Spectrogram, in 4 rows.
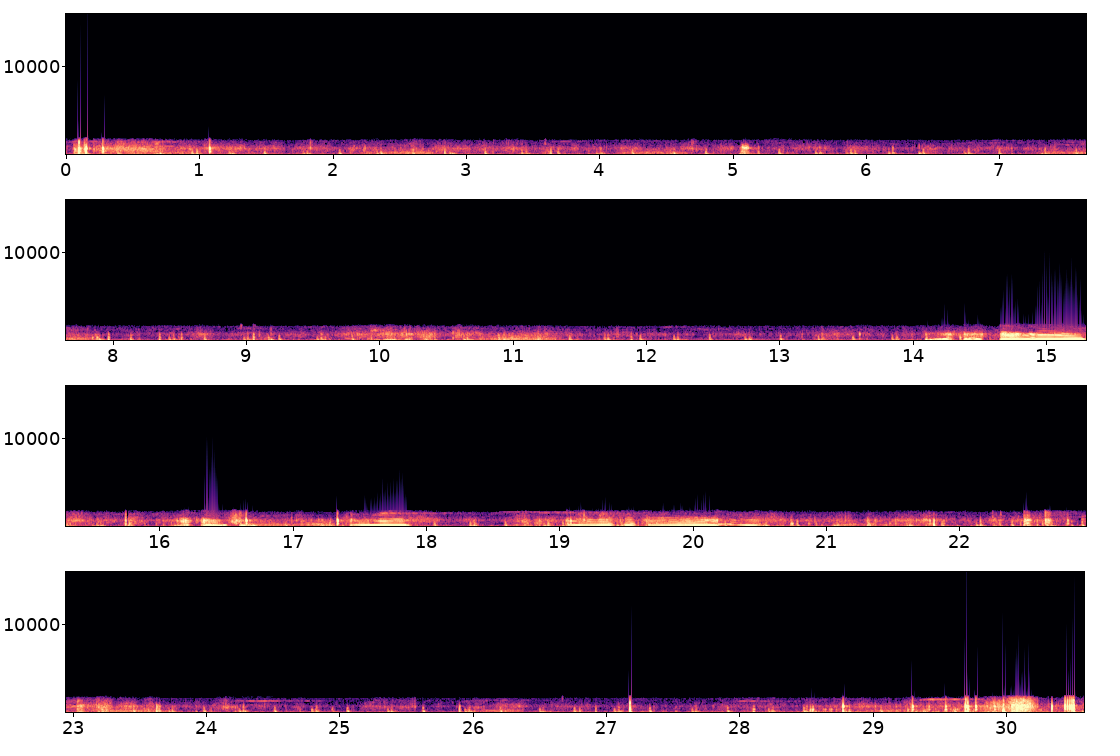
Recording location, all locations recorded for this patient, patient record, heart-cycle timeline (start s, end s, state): mitral valve (MV)
aortic valve (AV)+mitral valve (MV)
#Age: Child
#Sex: Female
#Height: 105.0 cm
#Weight: 22.4 kg
#Pregnancy status: False
#Murmur: Absent
#Murmur locations: nan
#Most audible location: nan
#Systolic murmur timing: nan
#Systolic murmur shape: nan
#Systolic murmur grading: nan
#Systolic murmur pitch: nan
#Systolic murmur quality: nan
#Diastolic murmur timing: nan
#Diastolic murmur shape: nan
#Diastolic murmur grading: nan
#Diastolic murmur pitch: nan
#Diastolic murmur quality: nan
#Outcome: Abnormal
#Campaign: 2014 screening campaign
0.00	1.48	unannotated
1.48	1.56	S2
1.56	1.78	diastole
1.78	1.88	S1
1.88	2.04	systole
2.04	2.12	S2
2.12	2.32	diastole
2.32	2.44	S1
2.44	2.58	systole
2.58	2.68	S2
2.68	2.86	diastole
2.86	2.98	S1
2.98	3.12	systole
3.12	3.22	S2
3.22	3.42	diastole
3.42	3.52	S1
3.52	3.64	systole
3.64	3.76	S2
3.76	3.98	diastole
3.98	4.08	S1
4.08	4.24	systole
4.24	4.32	S2
4.32	4.54	diastole
4.54	4.64	S1
4.64	4.78	systole
4.78	4.88	S2
4.88	5.06	diastole
5.06	5.18	S1
5.18	5.34	systole
5.34	5.44	S2
5.44	5.62	diastole
5.62	5.72	S1
5.72	5.88	systole
5.88	5.98	S2
5.98	6.18	diastole
6.18	6.28	S1
6.28	6.40	systole
6.40	6.50	S2
6.50	6.74	diastole
6.74	6.84	S1
6.84	7.00	systole
7.00	7.08	S2
7.08	7.32	diastole
7.32	7.42	S1
7.42	7.56	systole
7.56	7.66	S2
7.66	7.88	diastole
7.88	7.98	S1
7.98	8.12	systole
8.12	8.22	S2
8.22	8.42	diastole
8.42	8.52	S1
8.52	8.68	systole
8.68	8.76	S2
8.76	9.00	diastole
9.00	9.08	S1
9.08	9.20	systole
9.20	9.32	S2
9.32	9.58	diastole
9.58	9.64	S1
9.64	9.78	systole
9.78	9.84	S2
9.84	9.92	diastole
9.92	30.59	unannotated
